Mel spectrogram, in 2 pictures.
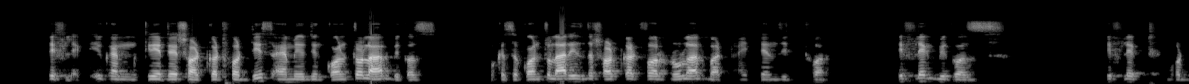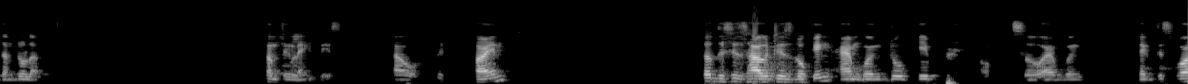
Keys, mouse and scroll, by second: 3.2 click, 6.1 shift+Right, 6.6 shift+Right, 7.0 shift+Right, 7.8 shift+Right, 9.0 Down, 9.1 Down, 9.3 Down, 9.5 Down, 10.1 Down, 12.6 Right, 13.4 Up, 15.7 alt+scroll down 1, 16.3 click, 17.7 F10, 19.7 click, 22.2 ctrl+z, 23.0 click.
